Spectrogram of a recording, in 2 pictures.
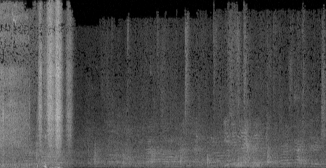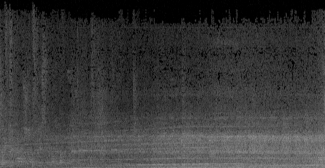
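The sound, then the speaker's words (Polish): A train at Łódź Fabryczna railway station rumbles steadily, its low drone building as rising electric whines suggest it pulling out; a brief loud clatter opens, with faint voices in the background. “Jesteśmy na dworcu Łódź Fabryczna. Zaraz pojedziemy pociągami powrotnymi do domu.”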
